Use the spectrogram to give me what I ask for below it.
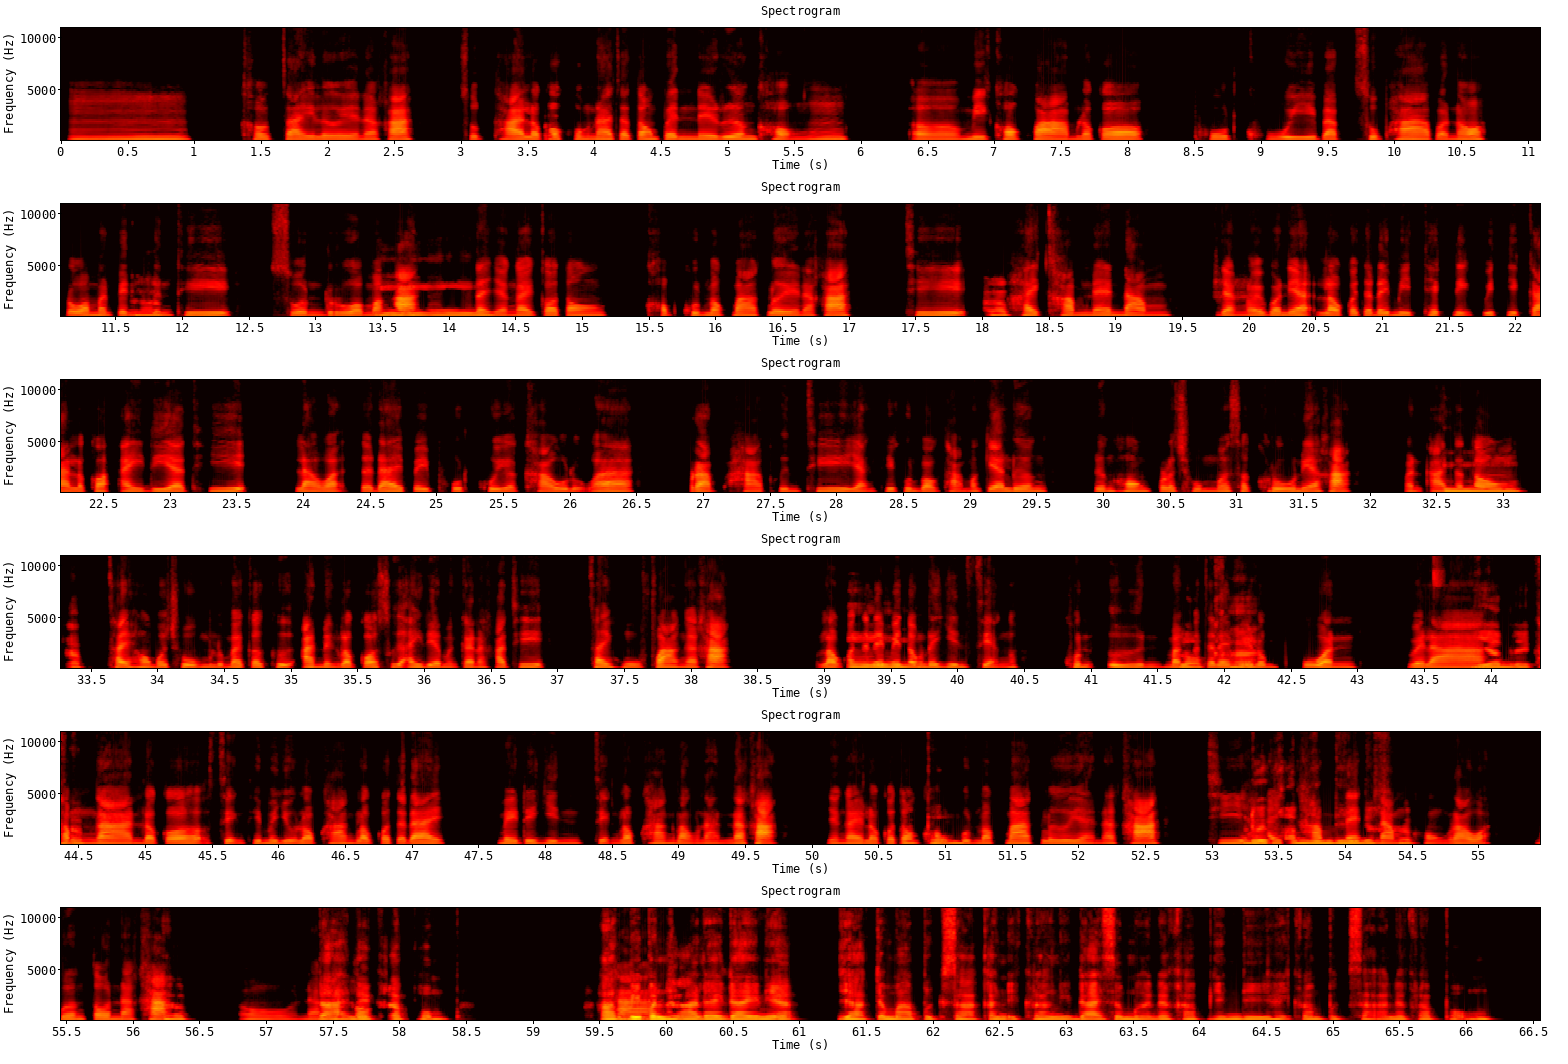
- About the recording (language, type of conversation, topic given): Thai, advice, จะจัดการเสียงรบกวนและขอบเขตในพื้นที่ทำงานร่วมกับผู้อื่นอย่างไร?
- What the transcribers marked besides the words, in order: other background noise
